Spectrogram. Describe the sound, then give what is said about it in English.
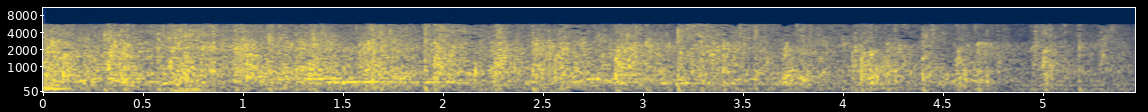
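An audience claps their hands in praise to the Lord in a dense, steady wash of applause that carries on without a break and tapers slightly toward the end, with no voices standing out. “Clap your hands to the Lord and give Him praise right now.”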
